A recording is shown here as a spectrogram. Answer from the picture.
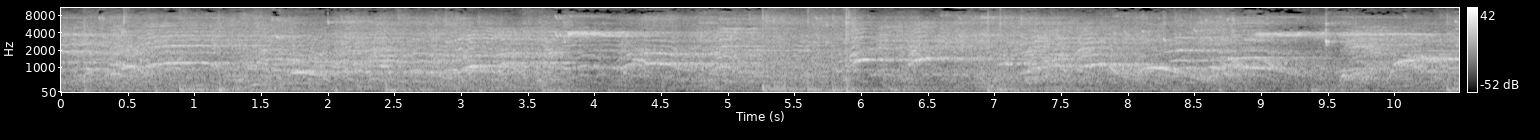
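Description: Echoing gym sound of a volleyball match: players and spectators calling out over each other, shoes squeaking on the court, and a few sharp smacks of the ball being hit, one about six seconds in.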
